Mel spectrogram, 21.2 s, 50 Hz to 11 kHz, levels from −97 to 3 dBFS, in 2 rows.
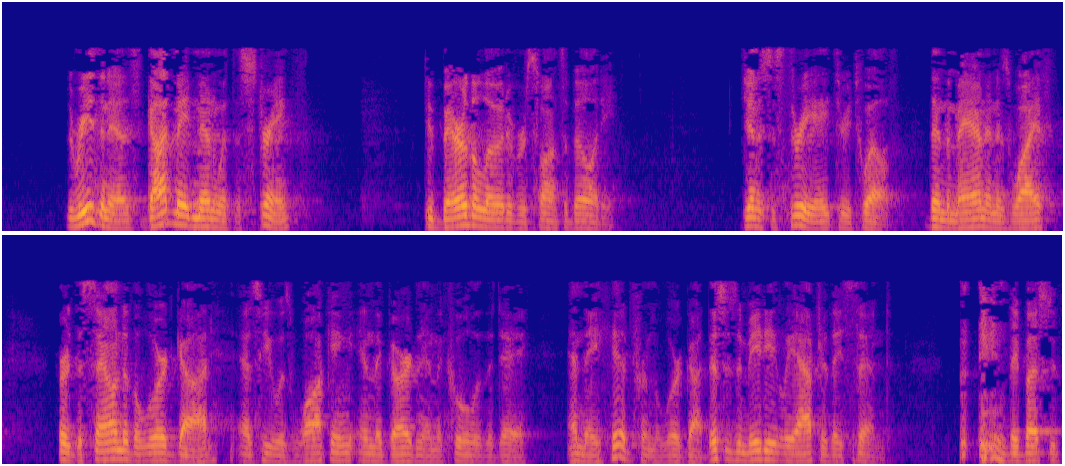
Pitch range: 95-120 Hz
